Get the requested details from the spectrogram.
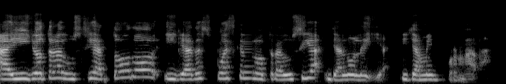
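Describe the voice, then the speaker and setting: A woman's high voice with a Mexican accent and ordinary pitch variation, in a dry, close sound with no echo. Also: moderate pace. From Mexico, Nayarit. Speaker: community member. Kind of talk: panel discussion.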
